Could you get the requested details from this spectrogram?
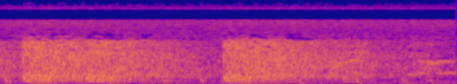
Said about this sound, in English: Try to murder us. I shoot again. Make sure of him.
